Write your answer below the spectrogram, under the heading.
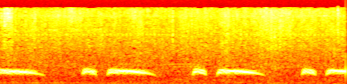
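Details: Spotted dove, trapping, delivers rhythmic mellow coos. A short note is followed by a long coo that droops at the end, three such pairs at a steady pace in a quiet setting.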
